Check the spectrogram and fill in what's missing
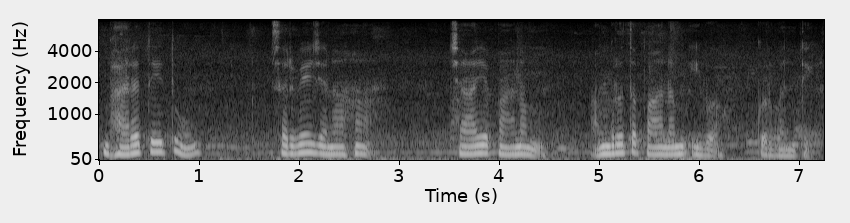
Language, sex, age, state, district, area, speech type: Sanskrit, female, 45-60, Maharashtra, Nagpur, urban, spontaneous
